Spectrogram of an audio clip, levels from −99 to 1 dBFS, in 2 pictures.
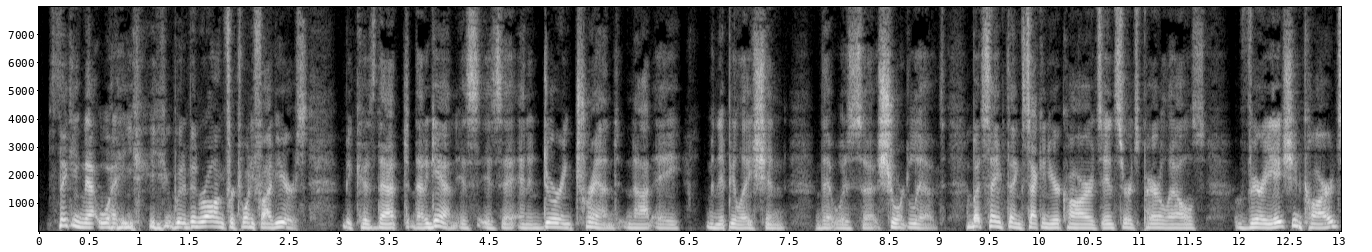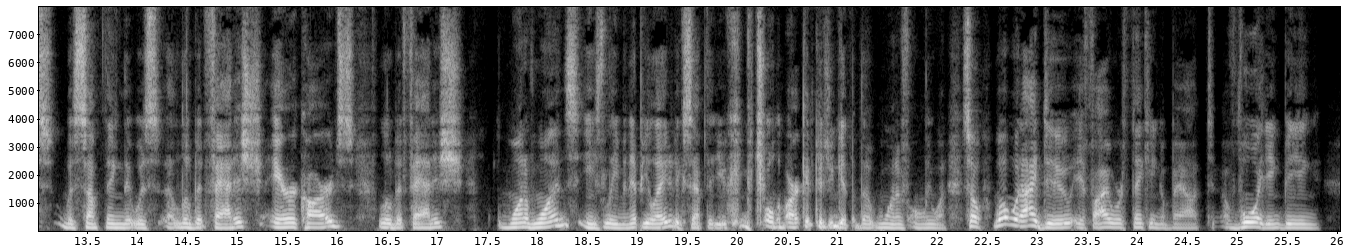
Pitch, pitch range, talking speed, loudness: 140 Hz, 130-155 Hz, 195 wpm, -16 LUFS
